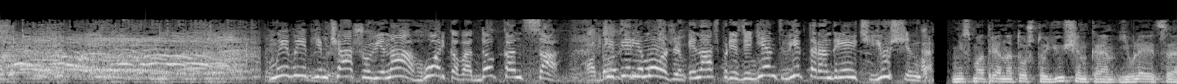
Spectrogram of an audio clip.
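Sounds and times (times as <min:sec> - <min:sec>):
crowd of about 2,000 supporters cheering outside the Central Election Commission building: 0:00.0 - 0:03.4
speech: 0:03.0 - 0:11.7.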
